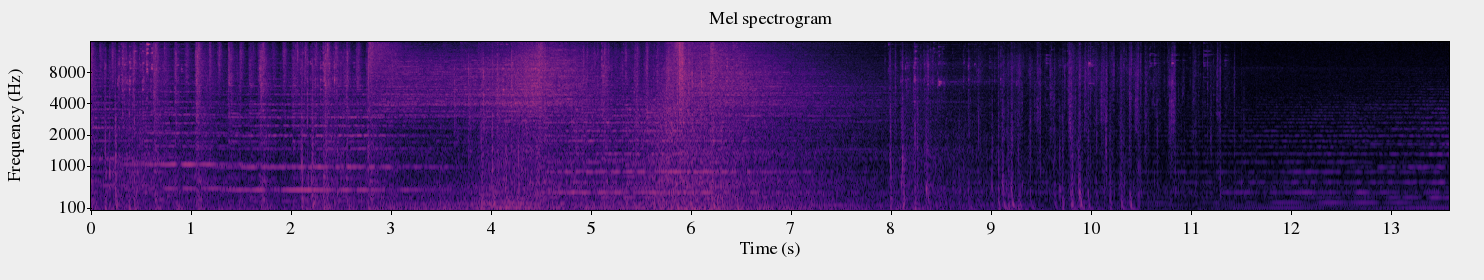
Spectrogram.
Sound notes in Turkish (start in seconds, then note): 7.8 At nalı sesi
